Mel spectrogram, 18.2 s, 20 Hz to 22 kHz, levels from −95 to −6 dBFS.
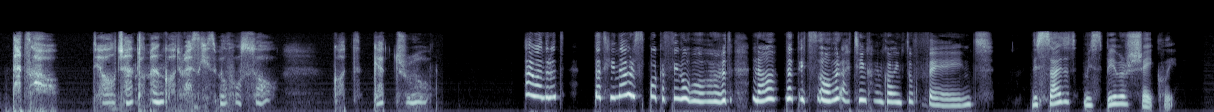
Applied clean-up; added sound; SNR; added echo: none; none; none; none.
